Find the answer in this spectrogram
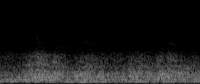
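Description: Steady, noisy race-track ambience with a faint low engine hum running under it and no distinct impacts.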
